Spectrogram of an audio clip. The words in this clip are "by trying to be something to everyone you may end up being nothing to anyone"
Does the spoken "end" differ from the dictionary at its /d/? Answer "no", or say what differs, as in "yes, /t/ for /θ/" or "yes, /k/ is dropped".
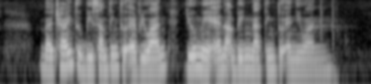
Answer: yes, /d/ is dropped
